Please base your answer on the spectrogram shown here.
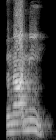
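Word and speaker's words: tsunami: उदाहरण के तौर पर भूकंप, यानी कि अंग्रेजी में अर्थक्वेक, ज्वालामुखी, अंग्रेजी में वॉल्कानिज्म, सुनामी। सुनामी में टी साइलेंट क्यों होता है यार, कोई बता सकता है?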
